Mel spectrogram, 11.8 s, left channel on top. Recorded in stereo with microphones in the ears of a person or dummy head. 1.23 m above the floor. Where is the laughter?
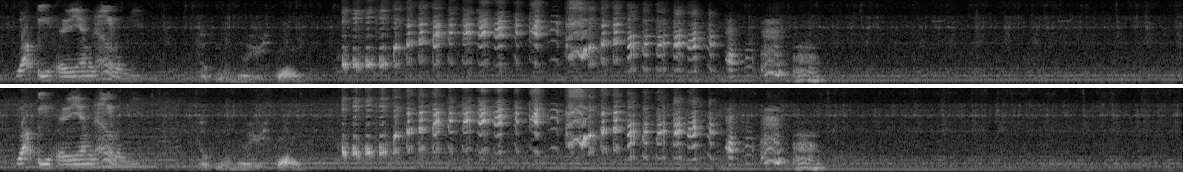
20° right (ahead or behind), 0.6 m.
